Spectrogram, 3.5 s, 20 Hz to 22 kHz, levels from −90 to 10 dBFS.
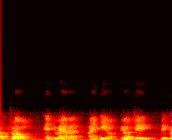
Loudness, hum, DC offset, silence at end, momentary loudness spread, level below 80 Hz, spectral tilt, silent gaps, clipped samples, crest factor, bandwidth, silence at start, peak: -19 LUFS; none; under 0.1%; 0 s; 10 LU; -56 dBFS; -8.5 dB/octave; none; under 0.1%; 16 dB; 4.4 kHz; 0 s; -4 dBFS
